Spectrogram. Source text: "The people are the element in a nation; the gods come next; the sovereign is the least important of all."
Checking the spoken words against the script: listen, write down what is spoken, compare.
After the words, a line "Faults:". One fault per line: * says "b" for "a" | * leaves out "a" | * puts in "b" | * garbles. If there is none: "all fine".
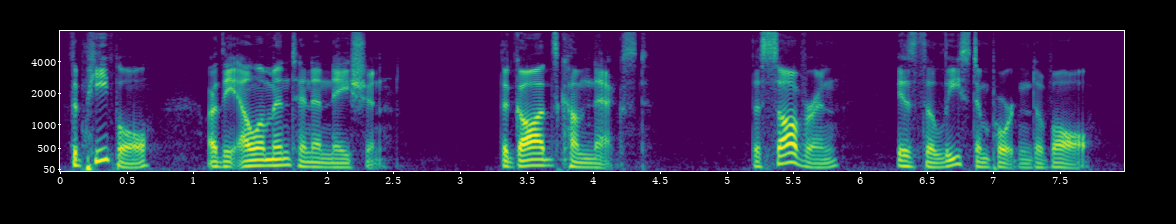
"The people are the element in a nation; the gods come next; the sovereign is the least important of all."
Faults:
all fine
